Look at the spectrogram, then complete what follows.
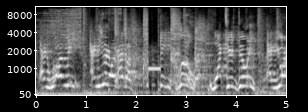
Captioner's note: beeping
